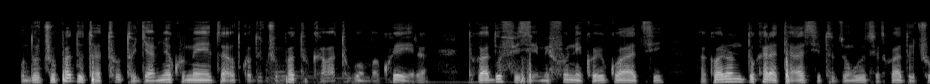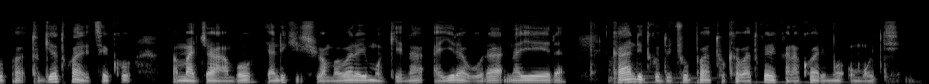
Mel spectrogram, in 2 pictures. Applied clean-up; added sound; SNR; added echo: neural separator model SepFormer DNS4.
